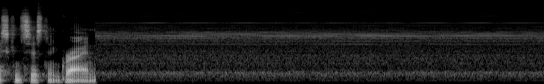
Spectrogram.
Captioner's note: machinery whirring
